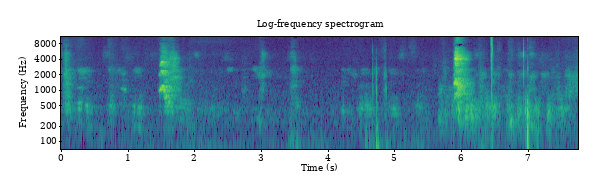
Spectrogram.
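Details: Pug puppy Tilda and Chihuahua puppy Roz playing together indoors; two short, harsh bark-like bursts stand out near the start and end, with soft snuffles and small yips in between.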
